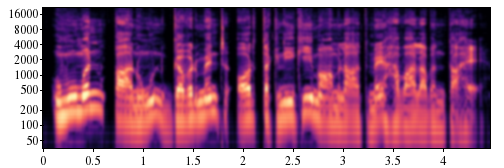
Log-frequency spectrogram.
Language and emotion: Urdu, neutral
